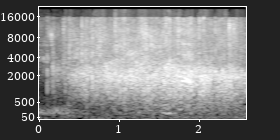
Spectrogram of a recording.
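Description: A studio audience at a late-night talk show breaks into sustained applause, a dense wash of clapping that swells and holds steady throughout.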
